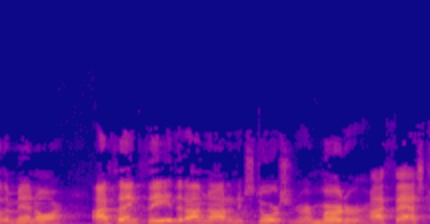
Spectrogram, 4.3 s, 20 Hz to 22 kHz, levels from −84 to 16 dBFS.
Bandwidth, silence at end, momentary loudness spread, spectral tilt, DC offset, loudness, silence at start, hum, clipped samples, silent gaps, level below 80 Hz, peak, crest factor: 10 kHz; 0 s; 7 LU; -4 dB/octave; under 0.1%; -17 LUFS; 0 s; none; under 0.1%; none; -64 dBFS; 0 dBFS; 18 dB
